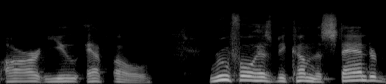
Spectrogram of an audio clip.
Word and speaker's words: Rufo: the lgbtq community and so forth almost overnight roofo and some may have never heard of him his name is spelled r-u-f-o rufo has become the standard bearer for a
